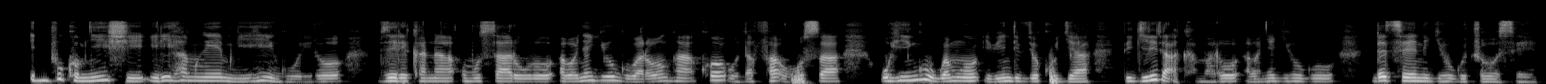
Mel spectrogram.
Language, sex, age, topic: Rundi, male, 25-35, agriculture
